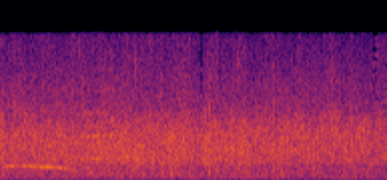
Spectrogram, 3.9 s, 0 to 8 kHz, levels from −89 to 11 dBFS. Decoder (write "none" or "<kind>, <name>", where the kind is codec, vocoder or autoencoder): none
